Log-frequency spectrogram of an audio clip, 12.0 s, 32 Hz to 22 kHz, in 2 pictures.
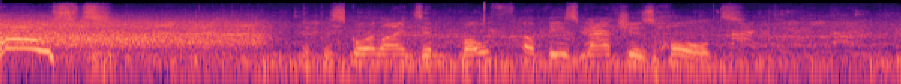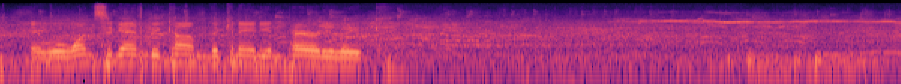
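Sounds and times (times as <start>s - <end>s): crowd and player voices: 0.0s - 12.0s
long high-pitched whistle: 10.1s - 12.0s.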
